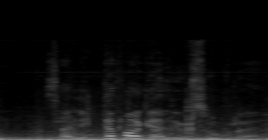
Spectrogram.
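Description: Another young woman speaks calmly close by.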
